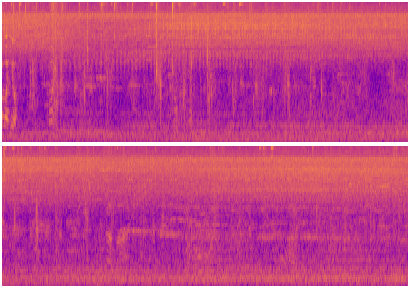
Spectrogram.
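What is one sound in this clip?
Footsteps crunch on gravel and fade into the distance.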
